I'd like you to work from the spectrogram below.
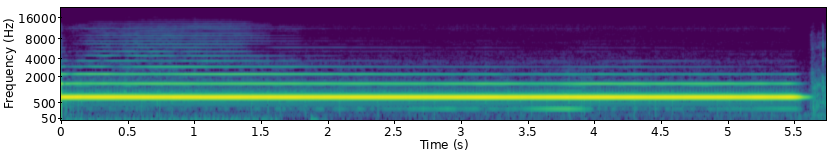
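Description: A clarinet holds a single soft, high note, around a high G sharp, as a warm-up. The tone is steady, pure and sustained, continuing unbroken for several seconds before cutting off cleanly, with no voices heard.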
